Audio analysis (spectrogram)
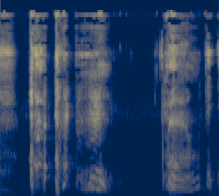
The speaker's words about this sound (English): but I just need to clear my throat a little bit. But I, you know, like smoking, you know.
